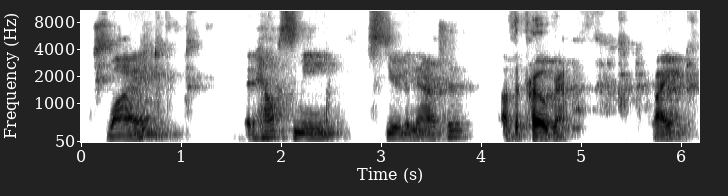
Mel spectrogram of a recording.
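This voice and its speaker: A man speaks at a medium pitch in a dark, mellow tone. Room echo is audible. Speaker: cybersecurity manager, guest speaker. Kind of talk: lecture. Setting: lecture hall with audience.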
